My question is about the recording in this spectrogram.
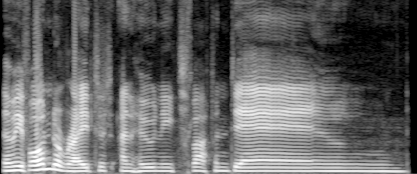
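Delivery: very slow, stretched-out ending; drawn-out delivery. Real, not acted. Host listing award names, oddly drawn-out. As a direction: drag the final word right out. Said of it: "Why I did it like that?".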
